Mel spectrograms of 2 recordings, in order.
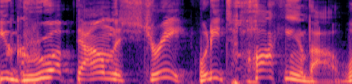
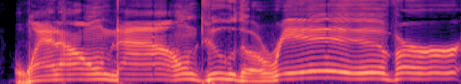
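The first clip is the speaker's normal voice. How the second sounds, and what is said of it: Mock country singer accent. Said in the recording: “dumb, fake accents for no reason. It's like this. ... Why do you have an accent when you sing?”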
